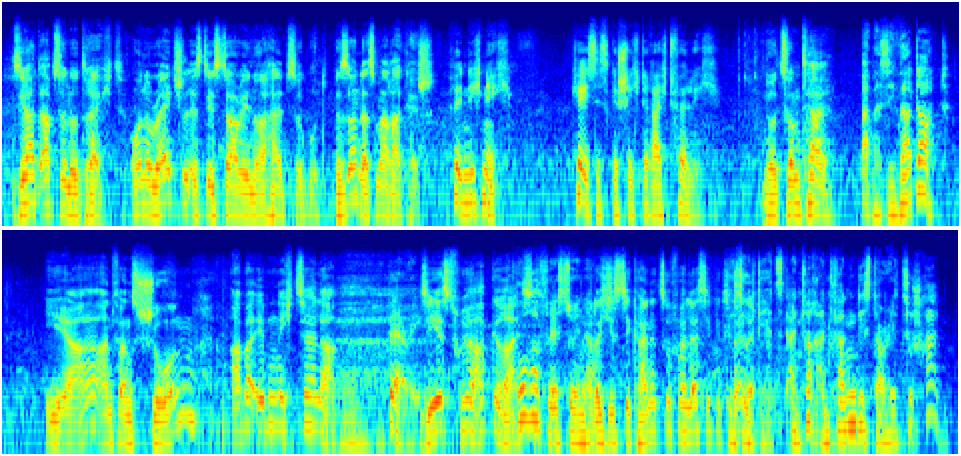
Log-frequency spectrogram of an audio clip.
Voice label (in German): Synchron, maenner; Inventing Anna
